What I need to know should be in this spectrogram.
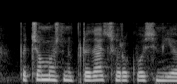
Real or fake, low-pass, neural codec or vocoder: real; 7.2 kHz; none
